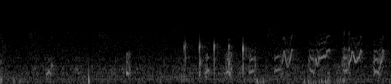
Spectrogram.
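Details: A male guinea pig kept as a pet, squeaking when separated from his companion; scattered soft squeaks build into a dense burst of higher, rising chirpy squeaks about three per second, over light rustling.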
